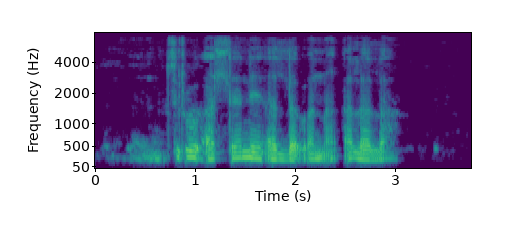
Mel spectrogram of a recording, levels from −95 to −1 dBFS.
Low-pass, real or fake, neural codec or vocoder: 7.2 kHz; real; none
